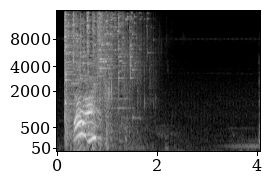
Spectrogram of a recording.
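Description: A glass window pane shattering from a bullet strike: a sudden crash just after the start that dies away over about two seconds.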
